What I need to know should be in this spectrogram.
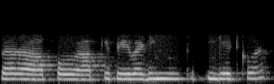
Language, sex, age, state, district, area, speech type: Hindi, female, 18-30, Madhya Pradesh, Gwalior, urban, conversation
